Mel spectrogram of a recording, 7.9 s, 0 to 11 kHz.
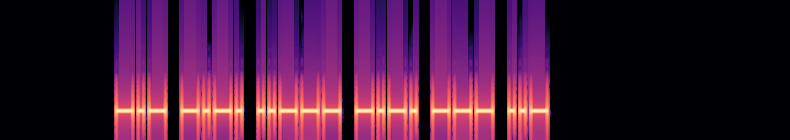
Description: Morse code, heard as a keyed tone, about 22 wpm, 700 Hz. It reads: KC2COU
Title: USA Call Signs 22wpm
